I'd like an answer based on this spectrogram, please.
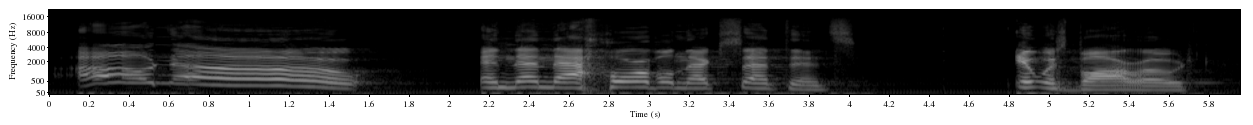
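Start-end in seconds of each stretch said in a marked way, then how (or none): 0.1-1.5 high, drawn-out dismayed wailing no. Telling a story of a man chopping wood, retelling him crying out. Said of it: "And he cries out".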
